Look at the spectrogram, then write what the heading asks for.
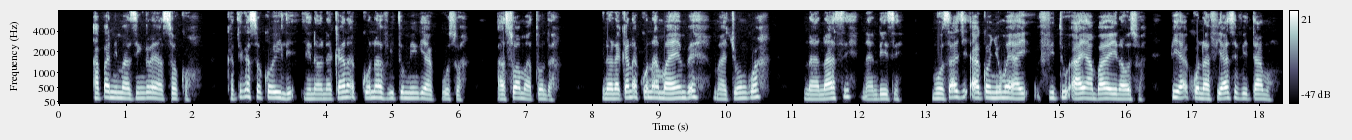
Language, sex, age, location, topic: Swahili, male, 18-24, Nakuru, finance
